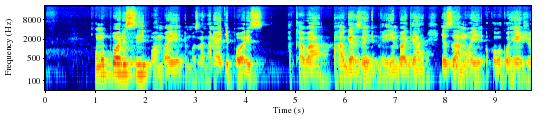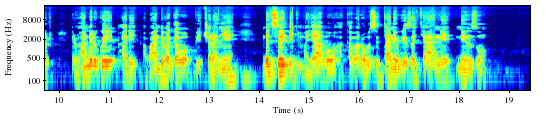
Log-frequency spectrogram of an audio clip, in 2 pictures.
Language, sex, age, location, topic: Kinyarwanda, female, 18-24, Nyagatare, government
